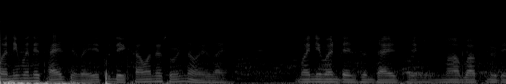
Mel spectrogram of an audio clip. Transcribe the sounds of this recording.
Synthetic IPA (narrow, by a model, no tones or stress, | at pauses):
ənimənet̪ʰajt͡ʃʰebʱajet̪od̪ekʰaʋanet̪ʰoɽinəɦɔjbʱaj | mənimənʈenʃənt̪ʰajt͡ʃʰemãbapnũʈe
